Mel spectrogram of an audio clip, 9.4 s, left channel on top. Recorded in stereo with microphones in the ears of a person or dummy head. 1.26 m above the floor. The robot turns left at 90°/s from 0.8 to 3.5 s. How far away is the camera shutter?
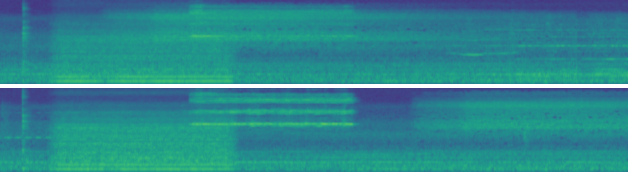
About 5.5 m.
